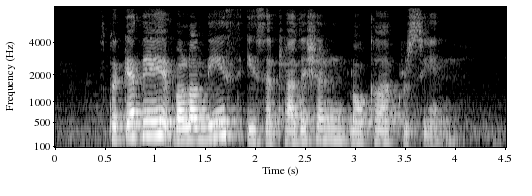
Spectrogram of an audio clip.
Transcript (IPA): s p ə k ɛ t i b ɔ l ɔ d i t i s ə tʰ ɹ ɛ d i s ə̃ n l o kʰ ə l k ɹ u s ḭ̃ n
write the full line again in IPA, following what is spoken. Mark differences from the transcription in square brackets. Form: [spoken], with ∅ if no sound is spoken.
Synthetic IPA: s p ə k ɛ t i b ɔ l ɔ [n] i [s] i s ə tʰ ɹ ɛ d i [ʃ] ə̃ n l o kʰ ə l k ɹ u s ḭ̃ n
